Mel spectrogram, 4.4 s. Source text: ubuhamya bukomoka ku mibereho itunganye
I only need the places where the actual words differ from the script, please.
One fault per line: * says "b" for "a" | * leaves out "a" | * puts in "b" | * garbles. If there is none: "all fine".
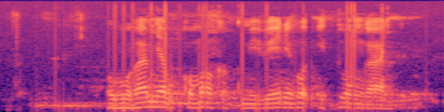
all fine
